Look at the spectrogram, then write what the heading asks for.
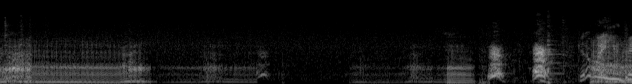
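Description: A dog in the medieval role-playing game Kingdom Come: Deliverance growls and barks in low, rumbling bursts, with a voice shouting over it toward the end.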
